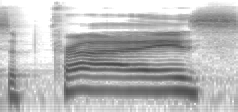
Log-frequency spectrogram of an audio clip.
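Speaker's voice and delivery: shy, timid tone. Voicing a character greeting the player with a hug: sheepish and timid. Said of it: "very sheepish smile on".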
